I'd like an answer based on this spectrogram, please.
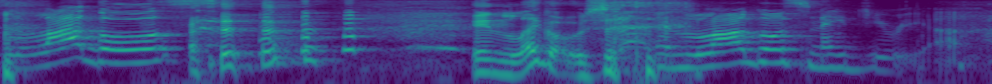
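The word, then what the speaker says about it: Lagos: in in in in Legos he says Legos but it's losos in Legos in losos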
